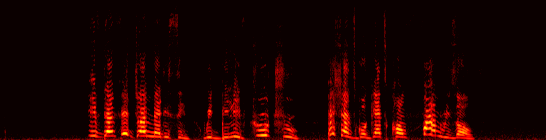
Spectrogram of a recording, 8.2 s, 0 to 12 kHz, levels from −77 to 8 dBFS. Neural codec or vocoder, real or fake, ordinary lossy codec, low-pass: none; real; none; none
